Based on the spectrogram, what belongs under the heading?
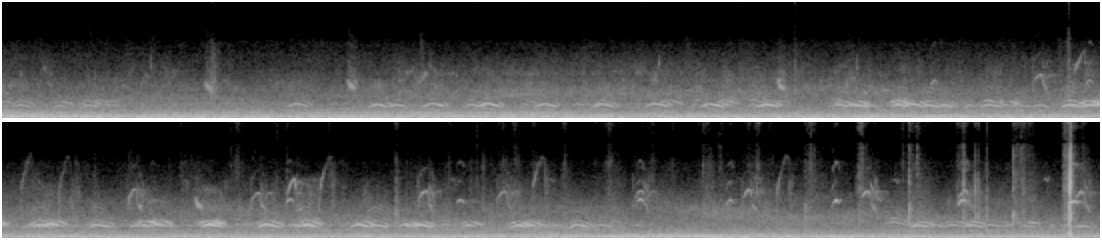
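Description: Many birds calling in quick, overlapping short calls, thickest from a few seconds in until past the middle and picking up again near the end, over steady background noise.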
